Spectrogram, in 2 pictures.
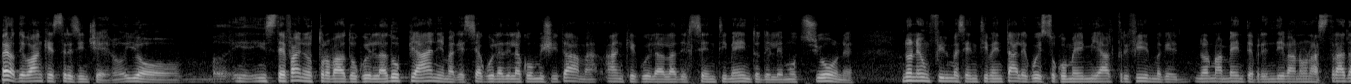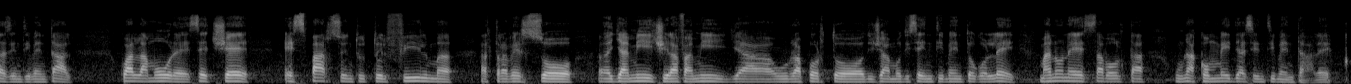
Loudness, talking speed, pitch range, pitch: -29 LUFS, 160 wpm, 125-145 Hz, 135 Hz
